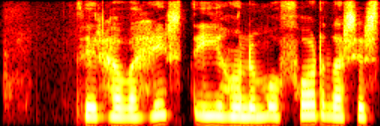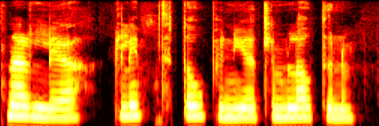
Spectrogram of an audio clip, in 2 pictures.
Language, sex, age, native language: Icelandic, female, 18-19, Icelandic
